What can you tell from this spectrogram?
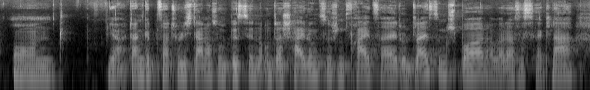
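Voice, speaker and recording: Noticeable background noise sits behind a woman speaking at a fairly quick pace. Her intonation stays monotone and flat. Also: fairly low pitch for a woman. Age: 20s. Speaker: fitness trainer. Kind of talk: podcast interview. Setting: in her fitness studio.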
